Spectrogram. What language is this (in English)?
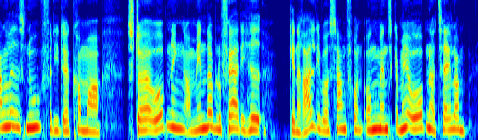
Danish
